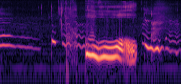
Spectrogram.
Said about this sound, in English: You need to have a whale sound. Have you ever heard those like whale, the soothing whale sounds?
